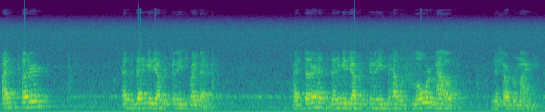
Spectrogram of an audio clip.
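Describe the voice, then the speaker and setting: A man's voice: fairly high pitch, fairly even intonation, a little hiss or hum. Young man who stutters, echoey hall. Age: young adult. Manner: stuttering, pausing and repeating words. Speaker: student speaker. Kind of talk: motivational speech. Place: lecture hall. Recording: echoey hall, tinny and far off.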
